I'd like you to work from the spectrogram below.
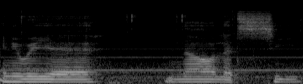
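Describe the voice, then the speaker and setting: Music plays in the background as a man speaks with a Danish accent. He talks at a very slow pace, and room echo is audible. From Denmark. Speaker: flight sim streamer. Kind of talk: live stream gameplay commentary. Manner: halting.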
